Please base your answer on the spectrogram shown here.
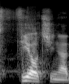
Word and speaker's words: fiocina: This is No, this is fiocina. This is actually has an accent. It has an accent on the first.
